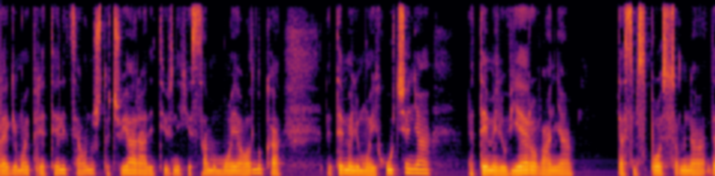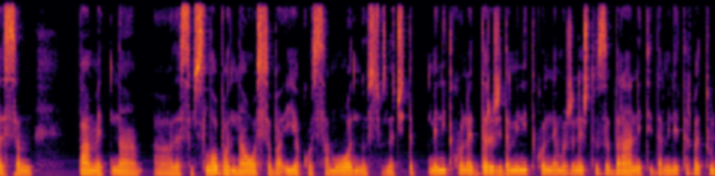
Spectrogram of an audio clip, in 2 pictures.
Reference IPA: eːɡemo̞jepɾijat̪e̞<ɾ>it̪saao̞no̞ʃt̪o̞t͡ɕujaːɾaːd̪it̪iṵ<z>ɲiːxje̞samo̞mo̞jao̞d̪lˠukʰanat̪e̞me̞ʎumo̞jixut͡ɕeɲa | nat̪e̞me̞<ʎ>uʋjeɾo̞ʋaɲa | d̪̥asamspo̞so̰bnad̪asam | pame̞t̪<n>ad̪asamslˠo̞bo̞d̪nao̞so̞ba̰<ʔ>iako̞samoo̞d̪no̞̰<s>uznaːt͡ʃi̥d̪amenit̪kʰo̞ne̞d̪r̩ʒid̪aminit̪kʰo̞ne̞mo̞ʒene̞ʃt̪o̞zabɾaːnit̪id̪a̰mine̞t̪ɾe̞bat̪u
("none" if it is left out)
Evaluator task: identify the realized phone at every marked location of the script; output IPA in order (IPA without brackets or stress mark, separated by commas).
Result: ʎ, z, ʎ, n, ʔ, s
